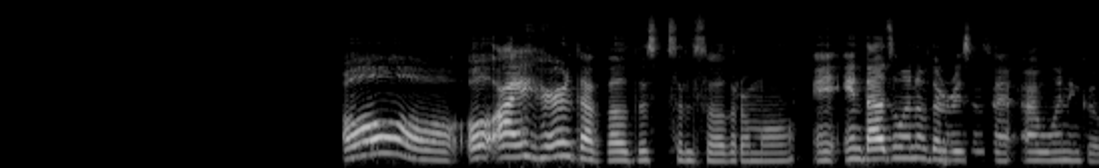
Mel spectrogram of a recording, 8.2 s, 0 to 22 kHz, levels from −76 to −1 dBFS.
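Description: Speech with repeated stalls (stutter) from 3.81 to 5.03 s, right after "oh oh": late packets drained the jitter buffer about a dozen times, and the receiver stretched the last sound, up to 115 ms, filling roughly a quarter of that span. A spectrogram shows smeared, repeated frames; the waveform shows fading, echoing segments.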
